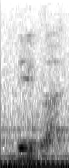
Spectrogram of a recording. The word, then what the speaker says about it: Devraj: His last name is spelled D-E-V-R-A-J. How do you pronounce that? – Dave Raj. – Dave Raj. I almost can say that. Dominic, D-O-M-I-N-I-C, Dave Raj, D-E-V-R-A-J.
